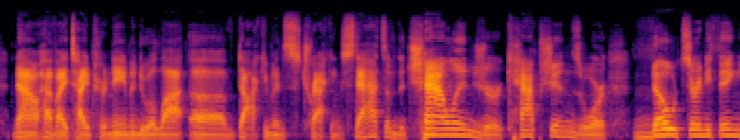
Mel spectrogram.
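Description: The voice is bright and sharp, animated, with very wide pitch swings at a moderate pace. The recording is very clean with a silent background. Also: man. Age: 30s. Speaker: podcast host. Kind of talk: casual solo podcast recap.

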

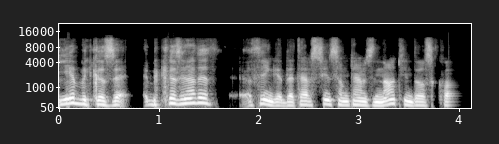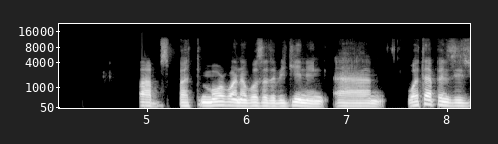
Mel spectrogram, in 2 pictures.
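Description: This man has a strong Italian accent and a dark, mellow tone with lively intonation. The sound is dry and close with no echo, against a quiet background. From Italy. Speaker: comedian. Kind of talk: casual chat.

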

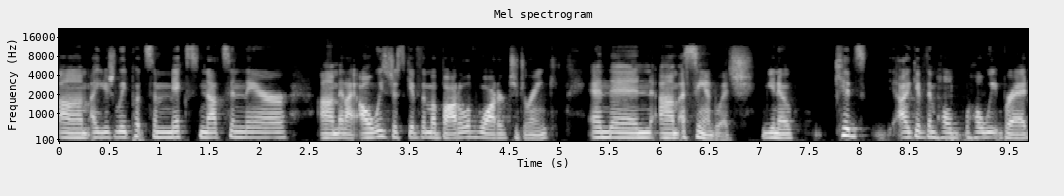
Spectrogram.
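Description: A woman talks in an ordinary speaking voice, fairly low in pitch, at a fairly quick pace. Her intonation is fairly even, and the background is quiet. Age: 30s. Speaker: weight loss podcast host. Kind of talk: interview.

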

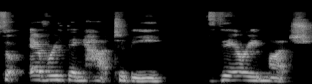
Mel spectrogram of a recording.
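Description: A woman talks at a fairly slow pace in a fairly low pitch with ordinary pitch variation. Her tone is bright and sharp. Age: 50s. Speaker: skincare entrepreneur. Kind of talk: interview.

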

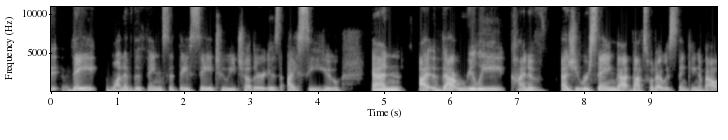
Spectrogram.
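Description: A woman's ordinary speaking voice at medium pitch, fairly slow and with fairly even intonation, against a quiet background. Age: 50s. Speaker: podcast host and music teacher. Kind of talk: casual chat.

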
